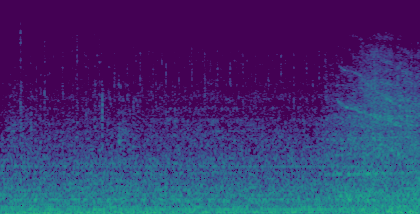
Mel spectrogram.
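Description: A plane engine on Wuhu Island in a video game makes a faint, continuous droning hum. A brief rising whine swells near the end.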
